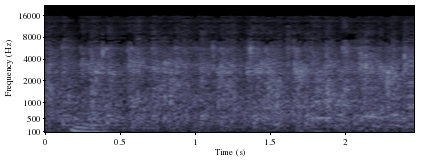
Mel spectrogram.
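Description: A church congregation applauding, with music playing underneath.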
